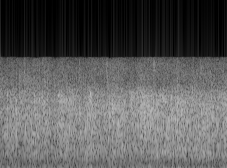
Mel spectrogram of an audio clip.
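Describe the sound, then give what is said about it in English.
Audience applause fills the whole stretch, a steady dense patter of many hands clapping at even loudness from start to end, with no voices standing out. “This is an applause for you.”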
